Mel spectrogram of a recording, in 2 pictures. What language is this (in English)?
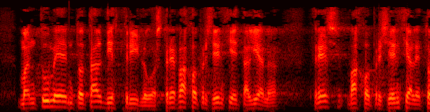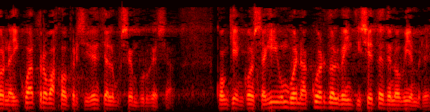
Spanish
